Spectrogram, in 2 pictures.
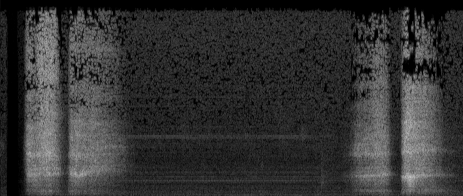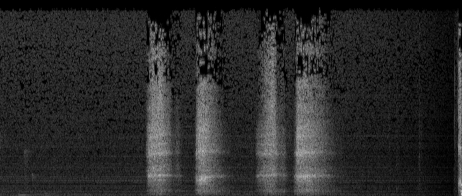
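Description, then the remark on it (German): Heavy, labored breaths come in irregular clusters: a pair early, another pair after a pause, then four strained breaths close together near the end. Each is a loud, breathy rasp with quiet gaps between. “Gelegentlich angestrengtes Atmen ist charakterisiert durch gelegentliches Auftreten von anstrengenden, ermüdenden oder schweren Atemzügen.”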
